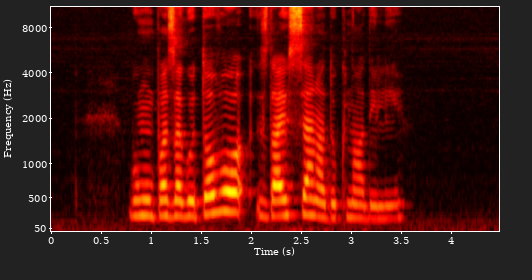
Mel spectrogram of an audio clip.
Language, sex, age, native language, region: Slovenian, female, 12-17, Slovenian, Pomurje region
